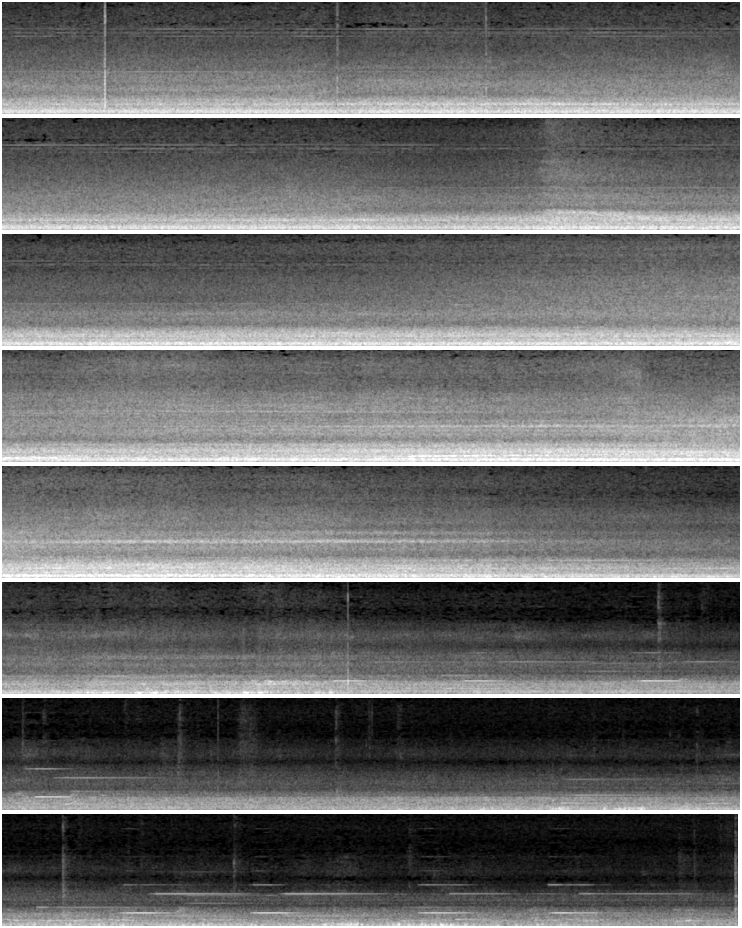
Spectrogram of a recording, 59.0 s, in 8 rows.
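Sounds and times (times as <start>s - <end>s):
train rushing past: 0.0s - 59.0s
short beeps: 39.4s - 40.7s, 41.3s - 46.1s, 52.0s - 58.7s.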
